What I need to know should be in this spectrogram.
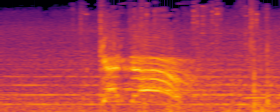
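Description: A man groans in pain.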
